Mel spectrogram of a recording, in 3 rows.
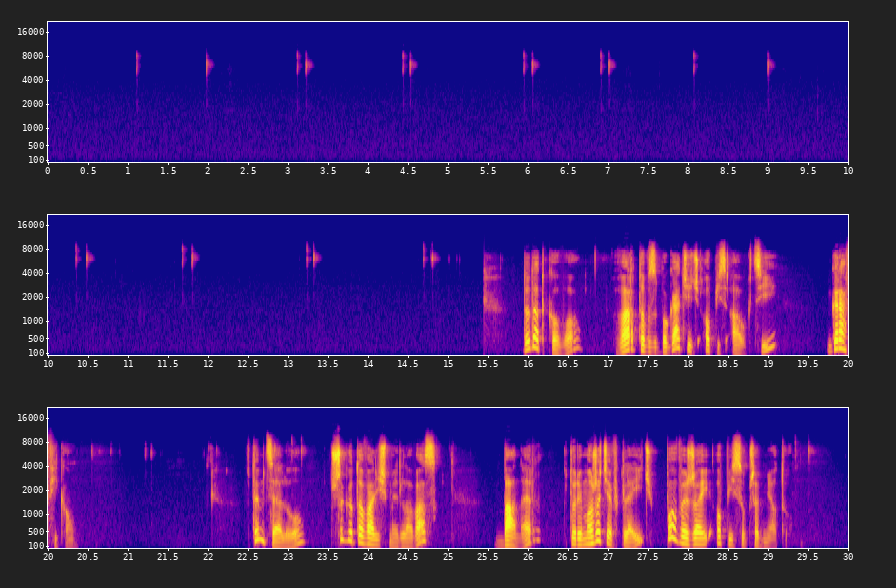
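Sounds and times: computer mouse clicking: 0:03.1 - 0:03.4, 0:04.4 - 0:04.6, 0:05.9 - 0:06.2, 0:06.9 - 0:07.2, 0:10.3 - 0:10.6, 0:11.6 - 0:11.9, 0:13.2 - 0:13.4, 0:14.7 - 0:15.2, 0:20.5 - 0:21.4.

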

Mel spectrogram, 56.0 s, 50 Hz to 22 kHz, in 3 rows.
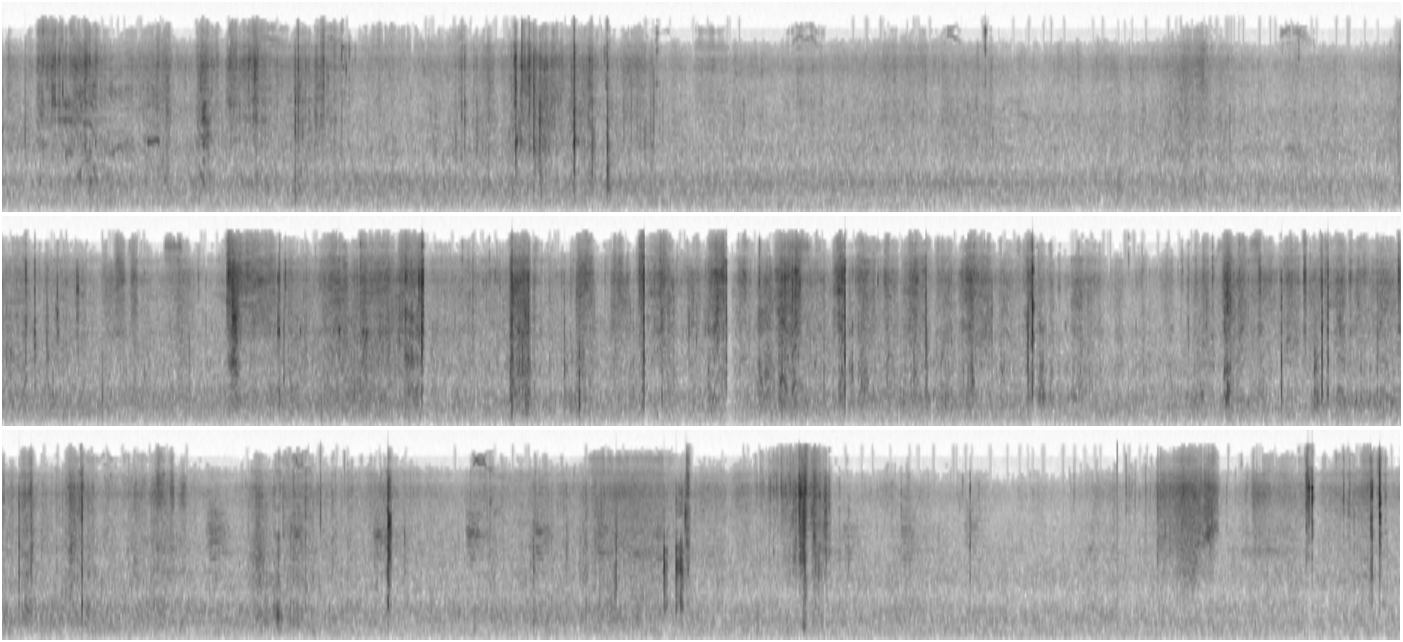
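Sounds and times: fishing tackle clicking and scraping: 0:00.0 - 0:10.0, 0:18.6 - 0:48.6, 0:51.2 - 0:55.9
sea water rushing: 0:00.0 - 0:55.9
wind: 0:00.0 - 0:55.9.

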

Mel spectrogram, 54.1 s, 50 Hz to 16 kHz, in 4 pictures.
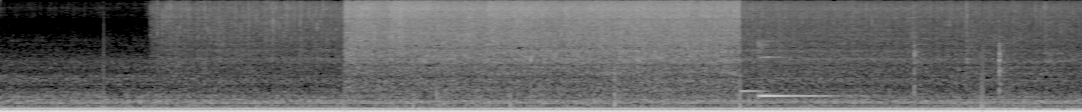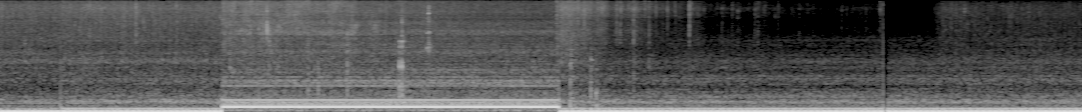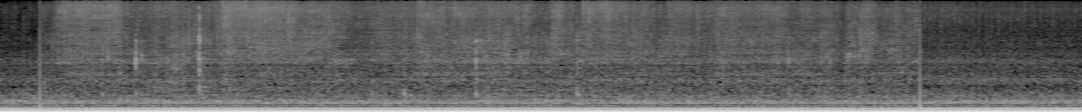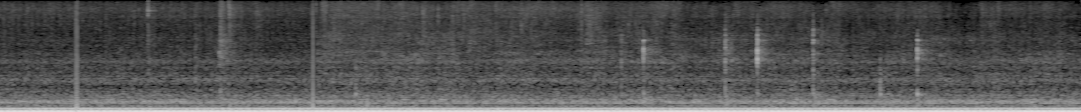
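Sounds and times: steady low hum: 0:00.0 - 0:54.0
food sizzling in a pot: 0:01.9 - 0:21.4, 0:27.6 - 0:40.9, 0:44.5 - 0:54.0.

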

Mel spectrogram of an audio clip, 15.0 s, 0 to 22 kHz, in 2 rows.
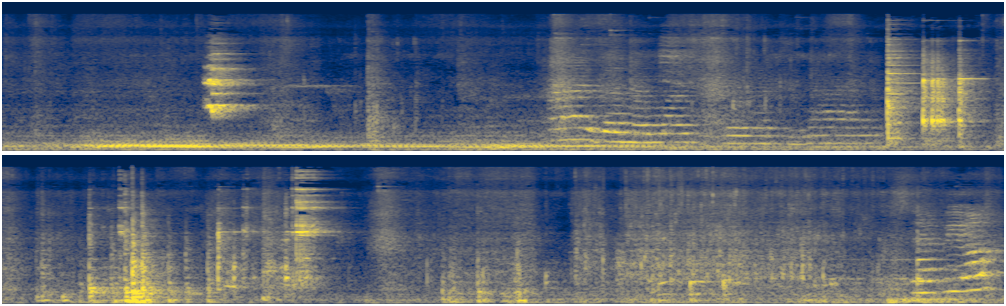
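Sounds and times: kitchenware clattering: 0:04.2 - 0:11.7.

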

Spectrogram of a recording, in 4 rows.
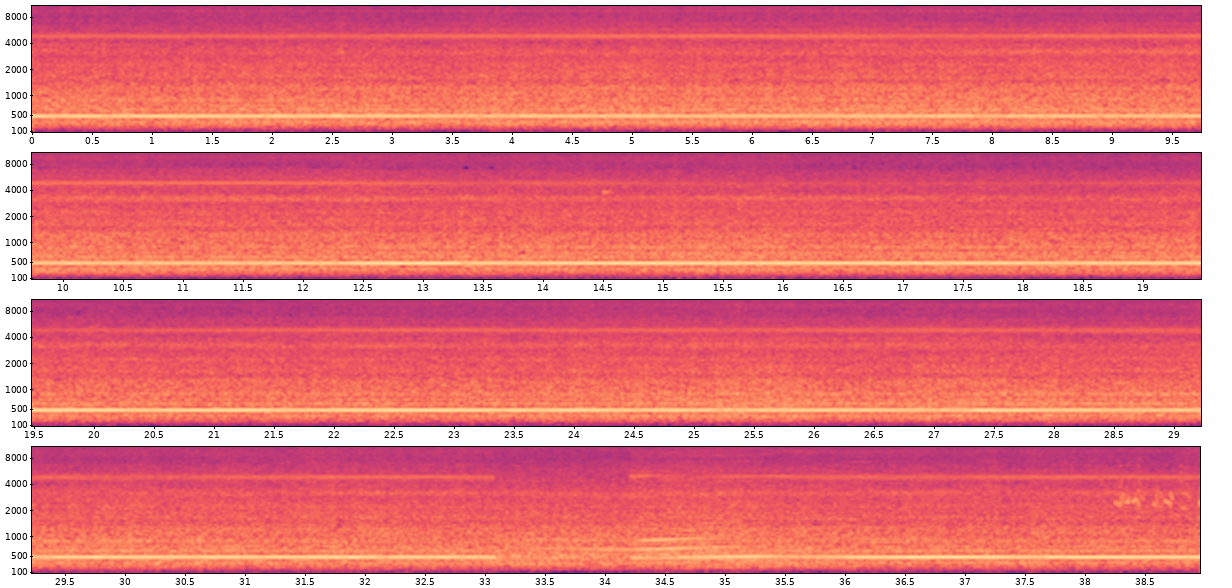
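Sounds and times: truck cab whine: 0:10.7 - 0:19.5, 0:35.9 - 0:38.9.

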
